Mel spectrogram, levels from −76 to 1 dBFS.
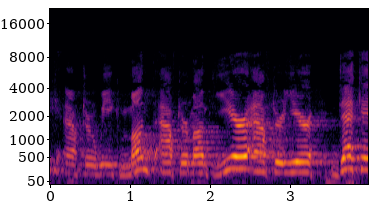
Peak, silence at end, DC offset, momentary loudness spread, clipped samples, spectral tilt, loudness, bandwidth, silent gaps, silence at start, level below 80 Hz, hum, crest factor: -8 dBFS; 0 s; under 0.1%; 16 LU; under 0.1%; -5 dB/octave; -25 LUFS; 9.4 kHz; none; 0 s; -60 dBFS; none; 16 dB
